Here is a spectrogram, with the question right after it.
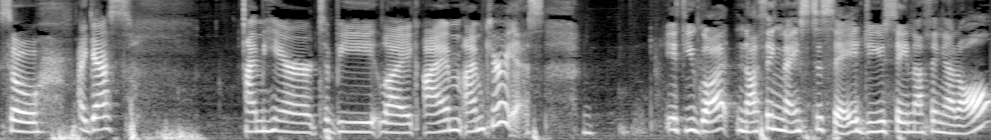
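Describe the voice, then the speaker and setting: A woman speaks at a very slow pace with long, frequent pauses. Her pitch is fairly high and varies in an ordinary way. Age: 30s. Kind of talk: solo podcast rant. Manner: blunt, outspoken, heated; rambling, conversational, profane.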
